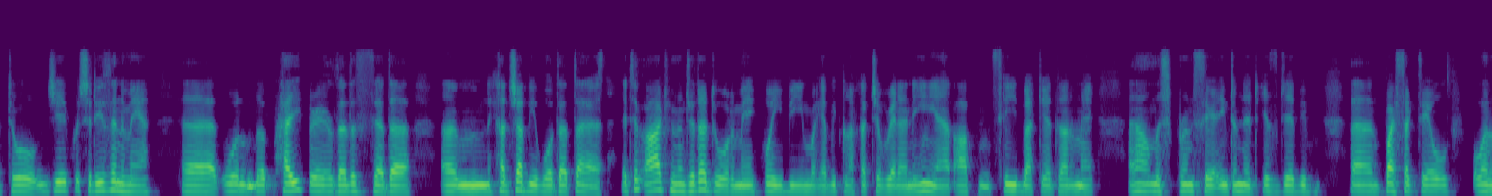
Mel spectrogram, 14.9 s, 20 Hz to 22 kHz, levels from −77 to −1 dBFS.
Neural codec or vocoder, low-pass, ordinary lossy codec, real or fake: codec, 16 kHz, 0.5 kbps, FunCodec, trained on LibriTTS, 25 frames a second; none; none; fake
